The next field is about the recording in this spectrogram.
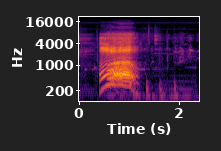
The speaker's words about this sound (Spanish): ahora que he hecho este grito.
